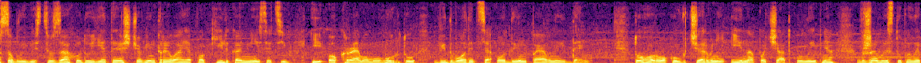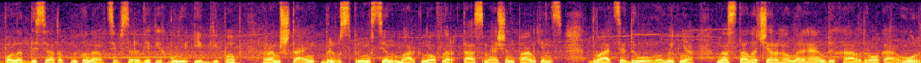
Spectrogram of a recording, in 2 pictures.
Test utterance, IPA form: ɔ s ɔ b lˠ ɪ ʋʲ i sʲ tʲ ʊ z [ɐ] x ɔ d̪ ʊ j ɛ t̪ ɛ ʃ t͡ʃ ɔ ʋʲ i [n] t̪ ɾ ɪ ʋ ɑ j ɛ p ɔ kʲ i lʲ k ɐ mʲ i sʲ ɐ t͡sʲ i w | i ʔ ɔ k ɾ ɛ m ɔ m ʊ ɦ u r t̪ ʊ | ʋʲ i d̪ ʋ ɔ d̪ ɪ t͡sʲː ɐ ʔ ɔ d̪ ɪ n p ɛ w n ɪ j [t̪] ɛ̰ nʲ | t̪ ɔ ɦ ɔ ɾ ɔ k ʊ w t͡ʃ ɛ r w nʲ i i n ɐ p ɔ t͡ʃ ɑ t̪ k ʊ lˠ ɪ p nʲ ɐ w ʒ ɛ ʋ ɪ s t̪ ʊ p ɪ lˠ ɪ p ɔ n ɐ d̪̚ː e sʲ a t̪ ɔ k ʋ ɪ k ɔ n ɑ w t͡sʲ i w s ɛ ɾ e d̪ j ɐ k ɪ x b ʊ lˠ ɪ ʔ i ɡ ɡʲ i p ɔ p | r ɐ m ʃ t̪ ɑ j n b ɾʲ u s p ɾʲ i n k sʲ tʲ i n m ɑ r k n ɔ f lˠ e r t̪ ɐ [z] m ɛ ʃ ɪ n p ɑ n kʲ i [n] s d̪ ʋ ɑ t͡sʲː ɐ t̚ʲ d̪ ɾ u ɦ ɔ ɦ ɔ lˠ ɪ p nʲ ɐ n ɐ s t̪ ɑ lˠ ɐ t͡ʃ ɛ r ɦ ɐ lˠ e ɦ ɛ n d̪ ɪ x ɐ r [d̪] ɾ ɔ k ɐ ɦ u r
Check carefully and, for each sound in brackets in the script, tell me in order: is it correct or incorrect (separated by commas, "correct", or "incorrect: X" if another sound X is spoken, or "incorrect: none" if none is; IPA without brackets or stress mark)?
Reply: incorrect: ɑ, correct, incorrect: d̪, incorrect: s, correct, correct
